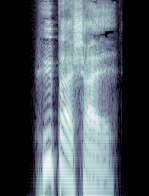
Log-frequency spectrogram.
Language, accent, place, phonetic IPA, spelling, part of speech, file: German, Germany, Berlin, [ˈhyːpɐˌʃal], Hyperschall, noun, De-Hyperschall.ogg
- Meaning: hypersonic sound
